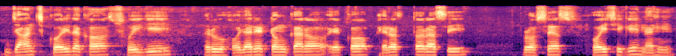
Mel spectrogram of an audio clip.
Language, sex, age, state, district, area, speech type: Odia, male, 18-30, Odisha, Boudh, rural, read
